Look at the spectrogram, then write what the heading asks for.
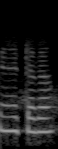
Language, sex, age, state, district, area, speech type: Bengali, female, 18-30, West Bengal, Jhargram, rural, conversation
